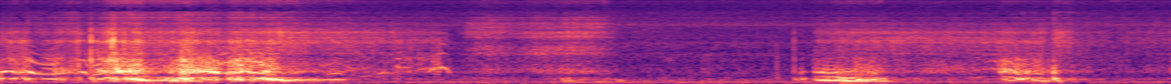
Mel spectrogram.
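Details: Staffordshire bull terrier asleep makes rough, rattly breathing noises in irregular bursts with quiet gaps between them: dog snoring.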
